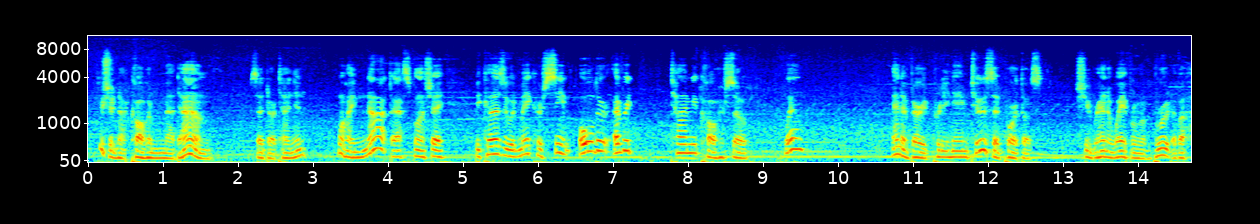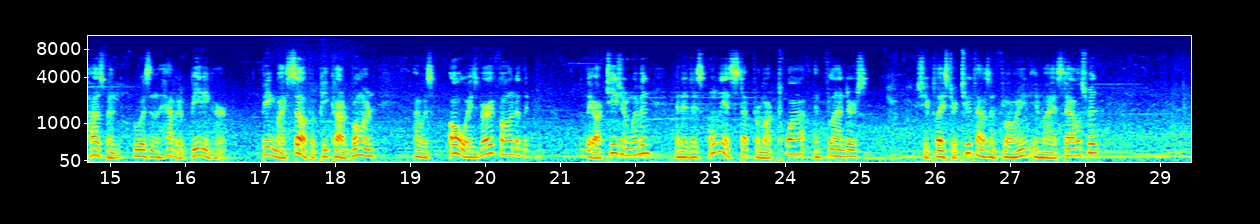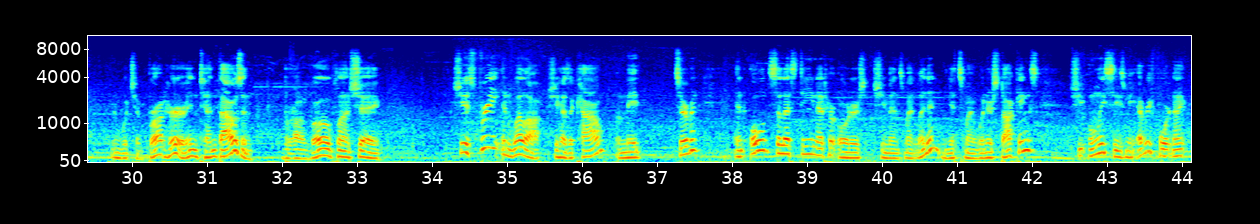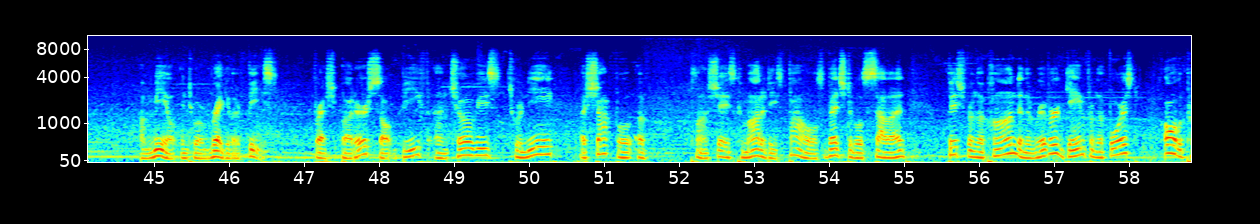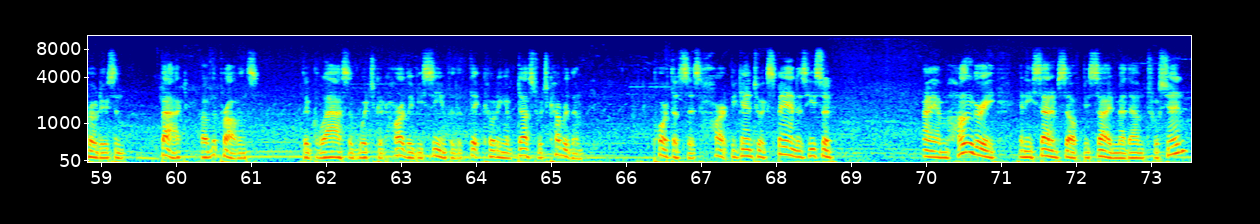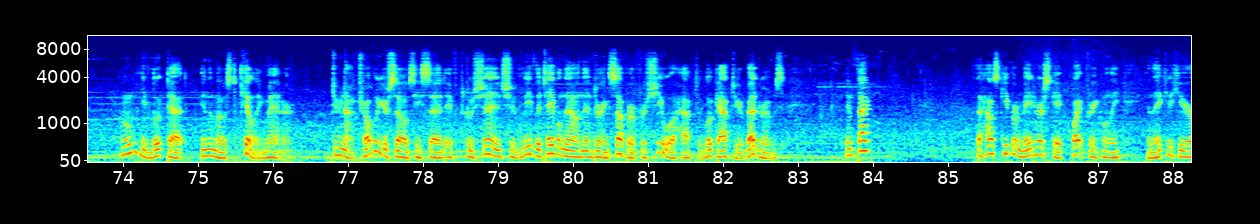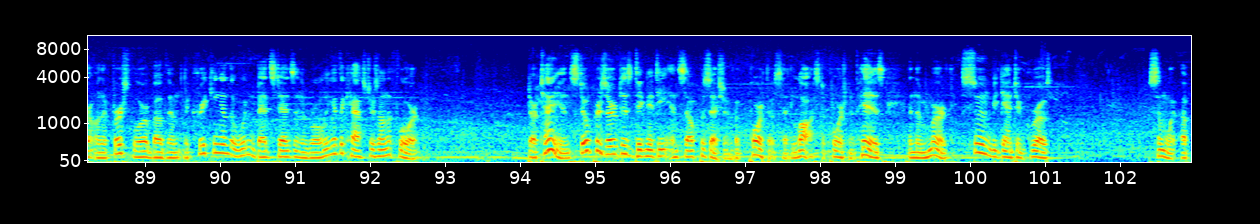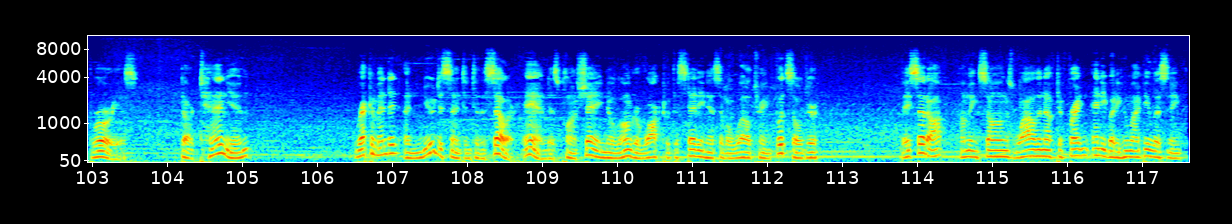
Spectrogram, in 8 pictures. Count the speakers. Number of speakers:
one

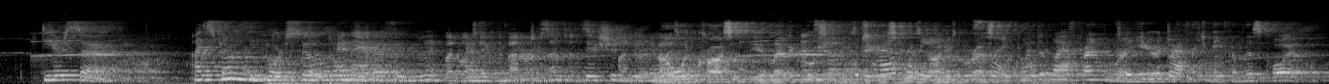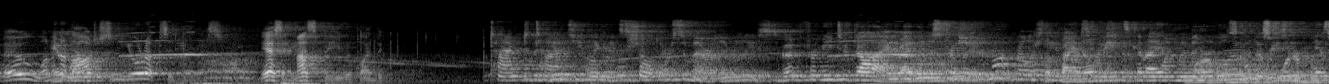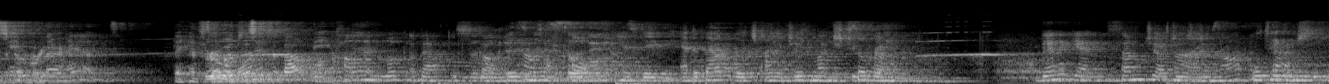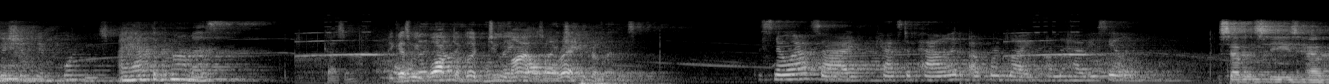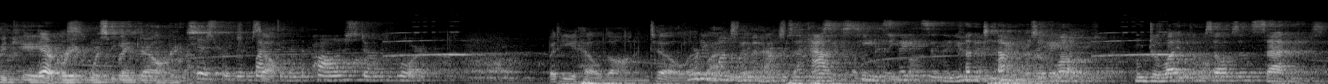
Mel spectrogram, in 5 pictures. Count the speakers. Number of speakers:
seven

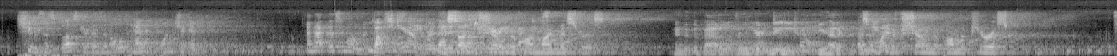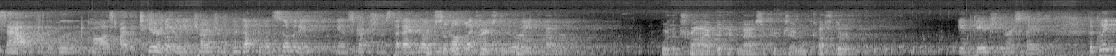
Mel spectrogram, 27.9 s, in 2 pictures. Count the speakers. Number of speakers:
five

